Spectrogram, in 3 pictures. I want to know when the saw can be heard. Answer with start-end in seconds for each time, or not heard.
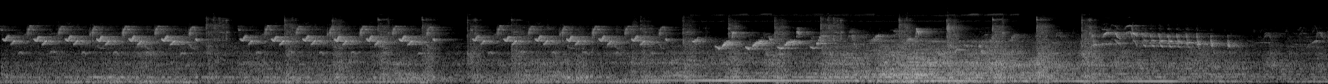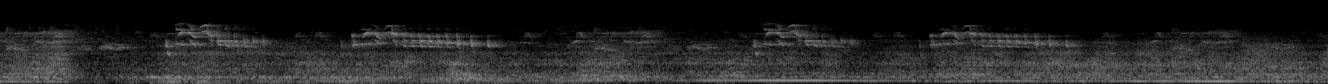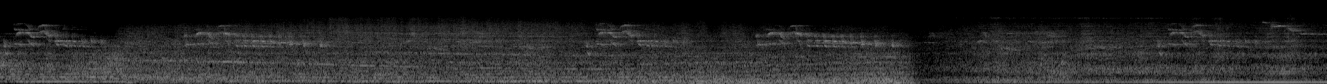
not heard.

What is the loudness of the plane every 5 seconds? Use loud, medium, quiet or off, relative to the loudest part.
medium, loud, medium, medium, medium, medium, medium, quiet.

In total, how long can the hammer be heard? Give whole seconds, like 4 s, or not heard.
9 s.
